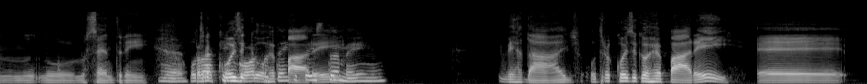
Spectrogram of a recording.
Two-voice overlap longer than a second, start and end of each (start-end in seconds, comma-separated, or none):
1.9-3.5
